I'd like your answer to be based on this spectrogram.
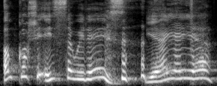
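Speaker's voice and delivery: high delighted surprise; surprised laughing. Real, not acted. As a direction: squeal in amused surprise. Surprised at shirt likeness.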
